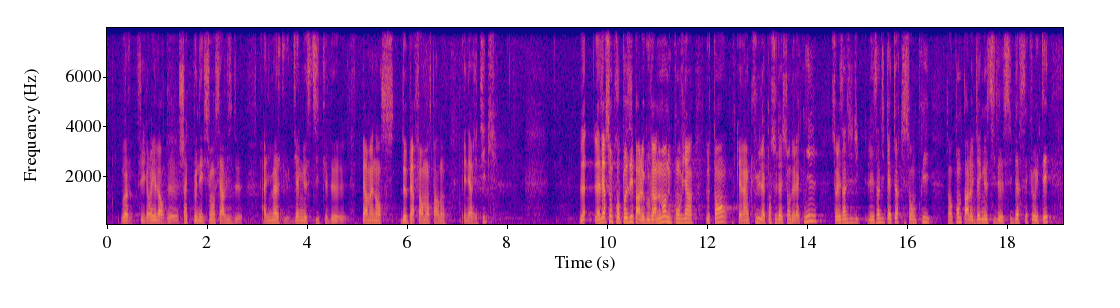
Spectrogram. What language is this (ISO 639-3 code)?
fra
